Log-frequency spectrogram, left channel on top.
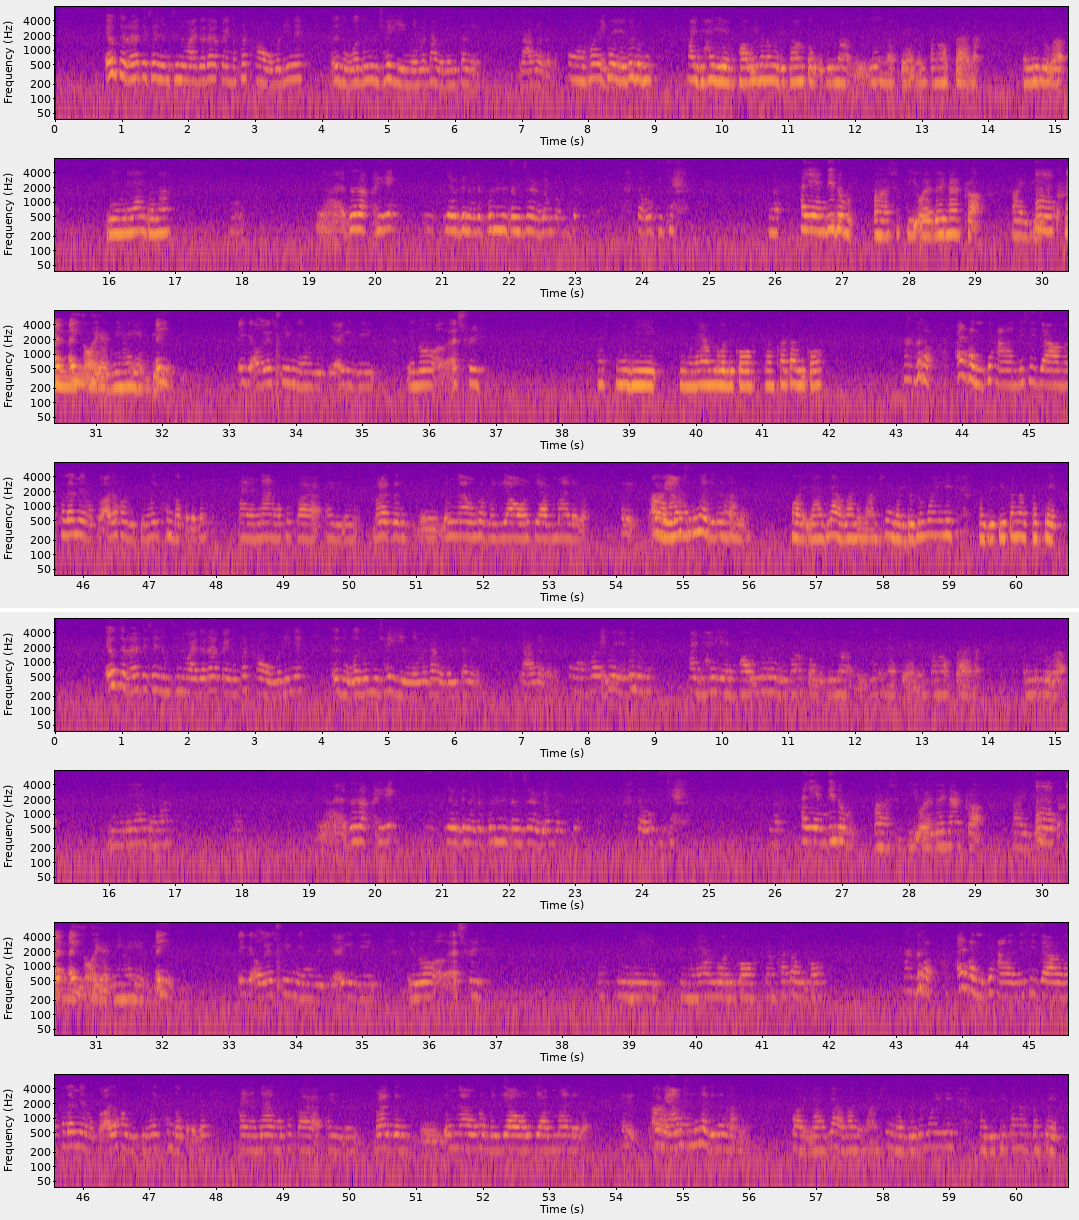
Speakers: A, on the left; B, on the left.
A: ꯑꯌꯨꯛꯇꯗ ꯅꯠꯇꯦ ꯁꯦ ꯅꯨꯡꯊꯤꯟꯋꯥꯏꯗꯔ ꯀꯩꯅꯣ ꯈꯔ ꯊꯥꯎꯕꯅꯤꯅꯦ ꯑꯗꯨꯗꯨꯒ ꯑꯗꯨꯝ ꯏꯁꯩ ꯌꯦꯡꯉꯤꯉꯩ ꯃꯇꯥꯡꯗꯨꯗ ꯑꯗꯨꯝ ꯆꯪꯉꯛꯑꯦ ꯉꯥꯏꯍꯥꯛ ꯂꯩꯔꯒ
B: ꯑꯣ ꯍꯣꯏ
A: ꯑꯩ
B: ꯐꯩꯌꯦ ꯑꯗꯨ ꯑꯗꯨꯝ ꯍꯥꯏꯗꯤ ꯍꯌꯦꯡ ꯐꯥꯎꯒꯤ ꯃꯅꯨꯡꯗꯗꯤ ꯆꯪꯉꯛꯇꯧꯕꯗ ꯗꯤ ꯃꯥꯜꯂꯤ ꯌꯦꯡꯉꯁꯦ ꯑꯗꯨꯝ ꯆꯪꯉꯛꯄ꯭ꯔꯅ ꯑꯗꯨꯗꯨꯒ ꯌꯦꯡꯕ ꯌꯥꯏꯗꯅ
A: ꯍꯣꯏ ꯌꯥꯏ ꯑꯗꯨꯅ ꯍꯌꯦꯡ ꯌꯧꯗ꯭ꯔꯤꯉꯩꯗ ꯄꯨꯟꯅ ꯆꯪꯖꯔꯛꯅꯕ ꯑꯝꯇ ꯇꯧꯔꯨꯈꯤꯒꯦ
B: ꯍ ꯍꯌꯦꯡꯗꯤ ꯑꯗꯨꯝ ꯑ ꯁꯨꯇꯤ ꯑꯣꯏꯔꯗꯣꯏ ꯅꯠꯇ꯭ꯔꯣ ꯍꯥꯏꯗꯤ
A: ꯑꯥ
B: ꯐ꯭ꯔꯤ
A: ꯑꯩꯗꯤ
B: ꯑꯣꯏꯔꯅꯤ ꯍꯌꯦꯡꯗꯤ
A: ꯑꯩ ꯑꯩꯗꯤ ꯑꯜꯋꯦꯁ ꯐ꯭ꯔꯤꯅꯦ ꯍꯧꯖꯤꯛꯇꯤ ꯑꯩꯒꯤꯗꯤ ꯌꯨꯅꯣ ꯑꯜꯋꯦꯁ ꯐ꯭ꯔꯤ
B: ꯑꯁ ꯃꯤꯗꯤ ꯀꯩꯅꯣ ꯃ ꯌꯥꯝ ꯂꯣꯜꯂꯤꯀꯣ ꯌꯥꯝ ꯈꯔ ꯇꯧꯏꯀꯣ
A: ꯑꯗꯣ ꯑꯩ ꯍꯧꯖꯤꯛꯇꯤ ꯍꯥꯟꯅꯗꯤ ꯁꯤꯖꯦ ꯌꯥꯝꯅ ꯈꯜꯂꯝꯃꯦꯕꯀꯣ ꯑꯗꯣ ꯍꯧꯖꯤꯛꯇꯤ ꯃꯣꯏꯒꯤ ꯍꯟꯗꯣꯛꯄꯗ ꯑꯗꯨꯝ ꯍꯥꯏꯅ ꯉꯥꯡꯕ ꯈꯣꯠꯄ ꯍꯥꯏꯗꯤ ꯑꯗꯨꯝ ꯃꯔꯛꯇ ꯑꯗꯨꯝ ꯉꯥꯡꯕ ꯈꯣꯠꯄꯁꯤ ꯌꯥꯎꯔꯁꯨ ꯌꯥꯕ ꯃꯥꯜꯂꯦꯕ ꯍꯥꯏꯗꯤ ꯑꯩꯈꯣꯏ
B: ꯑꯥ
A: ꯃꯌꯥꯝ
B: ꯌꯥꯗꯤ
A: ꯁꯤꯖꯤꯟꯅꯗꯦꯗꯅ
B: ꯌꯥ ꯕ ꯃꯥꯂꯦ ꯍꯣꯏ ꯌꯥꯗ ꯌꯥꯋꯥꯅꯤ ꯃꯌꯥꯝ ꯁꯤꯗꯕꯗ ꯑꯗꯨ ꯃꯣꯏꯒꯤ ꯍꯧꯖꯤꯛꯀꯤ ꯆꯪꯉꯛꯄꯁꯦ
